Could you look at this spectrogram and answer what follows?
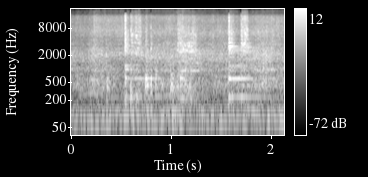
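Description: Green chillies, onion, ginger paste and tomatoes sizzling in hot oil while being stirred, with a steady fry hiss and a couple of sharp scraping strokes, close and alone.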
